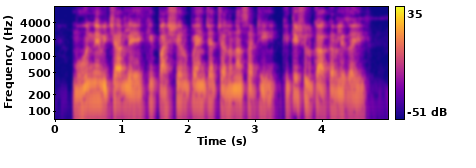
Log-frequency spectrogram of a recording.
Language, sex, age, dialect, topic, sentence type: Marathi, male, 51-55, Standard Marathi, banking, statement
